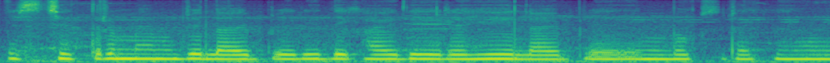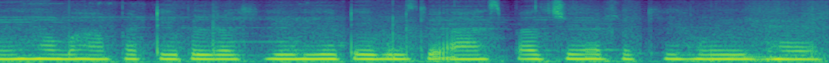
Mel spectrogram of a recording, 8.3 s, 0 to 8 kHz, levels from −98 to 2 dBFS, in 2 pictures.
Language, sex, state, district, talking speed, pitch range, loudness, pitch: Hindi, female, Madhya Pradesh, Bhopal, 190 wpm, 205-210 Hz, -14 LUFS, 205 Hz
